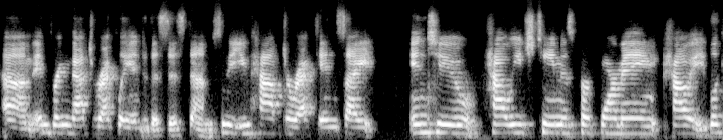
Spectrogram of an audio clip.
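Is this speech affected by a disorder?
No.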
